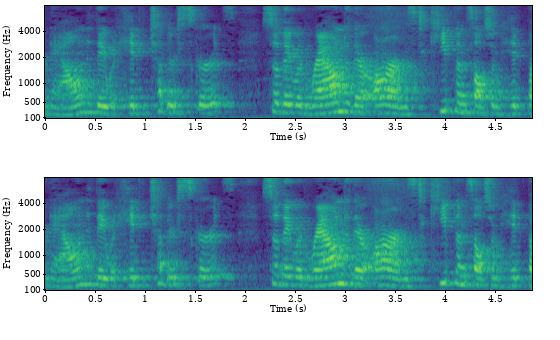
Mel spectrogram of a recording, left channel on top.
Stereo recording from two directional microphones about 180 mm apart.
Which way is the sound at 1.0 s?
20° right (ahead or behind).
